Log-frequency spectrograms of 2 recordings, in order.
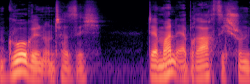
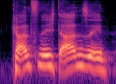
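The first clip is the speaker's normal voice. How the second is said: high, loud, distressed wail; groaned horror; 10 semitones higher, 5 dB louder than usual. A narrator's reading. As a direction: moan that it's unbearable. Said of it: "stöhnte der andere". (entsetzt gestöhnt)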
